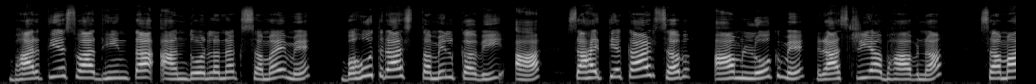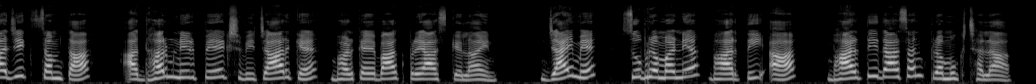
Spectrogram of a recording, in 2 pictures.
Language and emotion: Maithili, neutral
